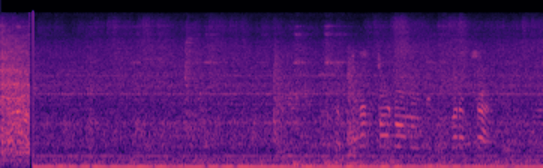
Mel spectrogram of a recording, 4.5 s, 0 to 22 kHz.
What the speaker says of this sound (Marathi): प्लॅटफॉर्म नंबर 1 वरती आपली ट्रेन आलेली.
